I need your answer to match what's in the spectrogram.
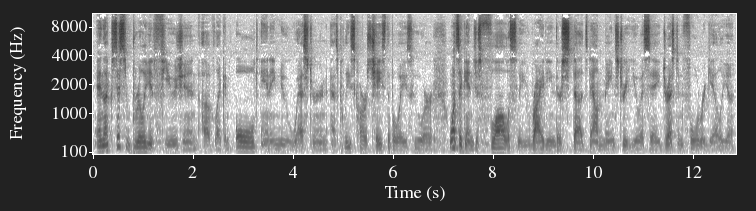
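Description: A man's voice: low-pitched, steady tone, a little slow, few pauses, a little hiss or hum. A man hosting a podcast, rambling casually through a TV episode recap with lots of "you know" and "like". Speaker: podcast host.

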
